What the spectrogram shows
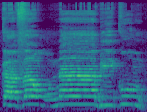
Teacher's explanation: ra-nya dibaca sukun isti'la wa tafkhim, bergetar dan tebal karena sebelum huruf ra yang sukun adalah huruf fa yang harokatnya fathah. Kafarna bikum, kemudian nunnya dibaca tipis fathah 2 harokat karena setelahnya ada alif.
